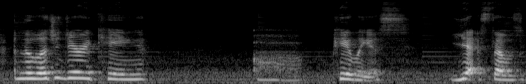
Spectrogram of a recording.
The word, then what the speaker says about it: Peleus: if that's right and the legendary king ah peleus yes that was the correct pronunciation it's strong swift and beautiful irresistible to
